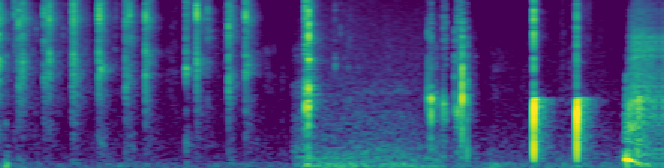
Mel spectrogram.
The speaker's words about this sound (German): Das war eine Füllerkappe auf und zu so ploppen lassen.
